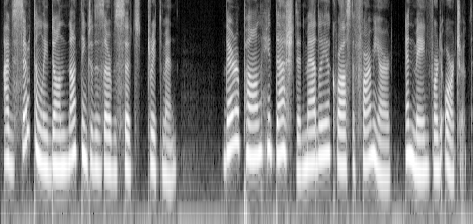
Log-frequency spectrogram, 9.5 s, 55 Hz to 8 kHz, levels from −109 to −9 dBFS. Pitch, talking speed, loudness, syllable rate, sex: 220 Hz, 125 wpm, -16 LUFS, 4.3 syllables/s, female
